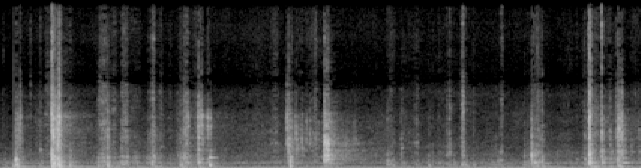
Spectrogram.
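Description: Plastic snap-on covers of Victron Lynx Power In distribution boards being pried loose with a flat screwdriver and slid off: a dozen or so irregular, sharp plastic clicks and knocks, the loudest about half a second in.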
